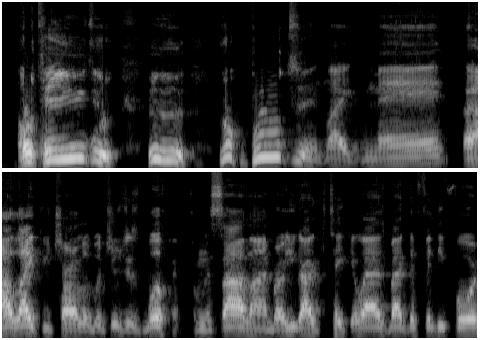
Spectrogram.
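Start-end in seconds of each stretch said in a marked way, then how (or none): 0.2-3.3 put-on very slow, slurred, acted drunken speech. Mocking a fighter who sounds drunk: imitating Charlo slurring drunk. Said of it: "but he's slurring".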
